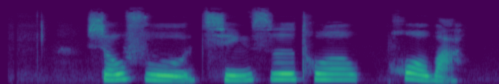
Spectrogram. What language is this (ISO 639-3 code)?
zho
